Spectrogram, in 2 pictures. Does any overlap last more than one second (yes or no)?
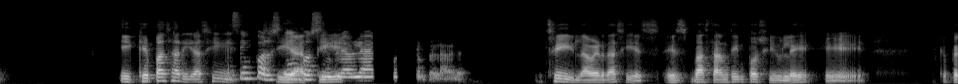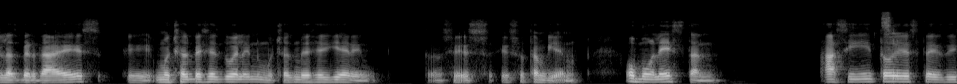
yes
